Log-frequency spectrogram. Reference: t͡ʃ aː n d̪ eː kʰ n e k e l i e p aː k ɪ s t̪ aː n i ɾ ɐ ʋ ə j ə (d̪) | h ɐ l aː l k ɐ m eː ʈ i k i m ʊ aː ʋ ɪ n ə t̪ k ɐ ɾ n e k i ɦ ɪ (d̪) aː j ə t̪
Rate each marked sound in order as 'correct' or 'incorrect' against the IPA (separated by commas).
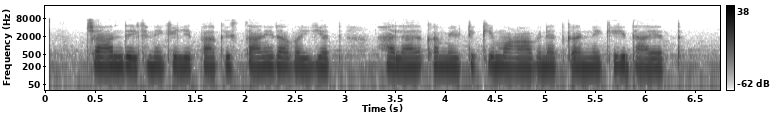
incorrect, correct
